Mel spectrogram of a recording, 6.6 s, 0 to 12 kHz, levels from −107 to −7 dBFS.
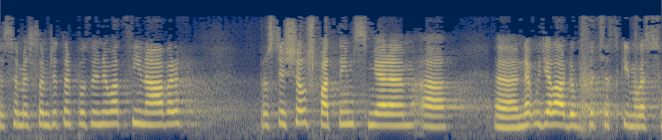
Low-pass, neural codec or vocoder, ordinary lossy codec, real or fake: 10.8 kHz; codec, 24 kHz, 0.9 kbps, DualCodec; MP3, 32 kbps; fake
